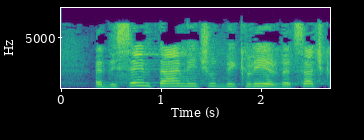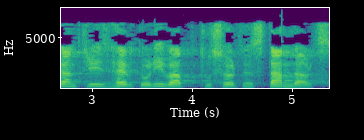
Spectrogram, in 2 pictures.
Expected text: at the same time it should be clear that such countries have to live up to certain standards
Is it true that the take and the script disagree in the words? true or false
false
